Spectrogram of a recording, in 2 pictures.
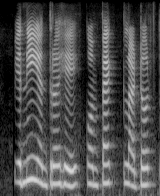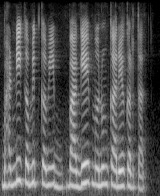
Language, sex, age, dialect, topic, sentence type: Marathi, female, 18-24, Varhadi, agriculture, statement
